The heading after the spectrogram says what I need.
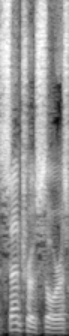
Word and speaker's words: Centrosaurus: So there's no way to mistake the two animals, but you got Kentrosaurus and Centrosaurus, one with a hard K sound and one with a soft C sound, and there was some confusion.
